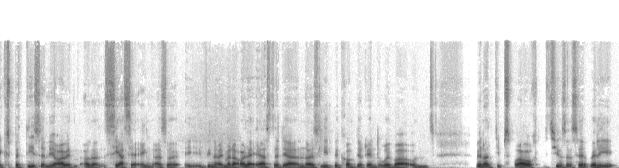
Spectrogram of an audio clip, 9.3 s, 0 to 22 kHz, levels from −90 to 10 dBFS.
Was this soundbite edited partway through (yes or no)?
no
